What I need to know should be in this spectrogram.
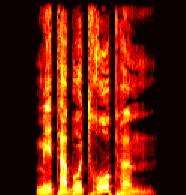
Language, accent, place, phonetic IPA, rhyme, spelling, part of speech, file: German, Germany, Berlin, [metaboˈtʁoːpəm], -oːpəm, metabotropem, adjective, De-metabotropem.ogg
- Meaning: strong dative masculine/neuter singular of metabotrop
